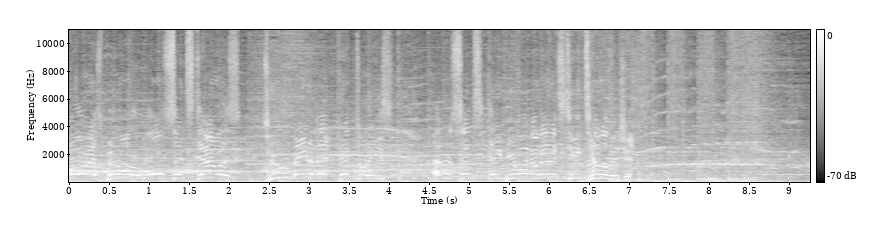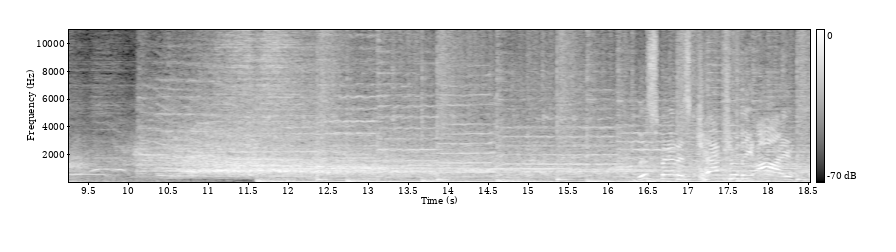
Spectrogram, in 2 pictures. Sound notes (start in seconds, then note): 10.3 cheers and applause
